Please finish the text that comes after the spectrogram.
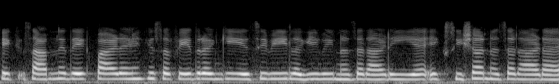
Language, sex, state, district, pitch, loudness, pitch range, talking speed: Hindi, female, Delhi, New Delhi, 245 Hz, -13 LUFS, 240-255 Hz, 255 wpm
